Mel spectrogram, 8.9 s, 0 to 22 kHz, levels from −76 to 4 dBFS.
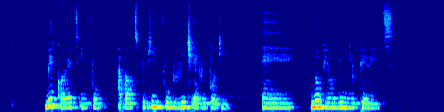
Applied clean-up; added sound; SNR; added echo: none; none; none; none.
